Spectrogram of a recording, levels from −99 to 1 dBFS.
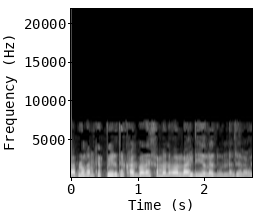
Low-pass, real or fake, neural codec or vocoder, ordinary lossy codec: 7.2 kHz; fake; codec, 44.1 kHz, 7.8 kbps, DAC; MP3, 32 kbps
